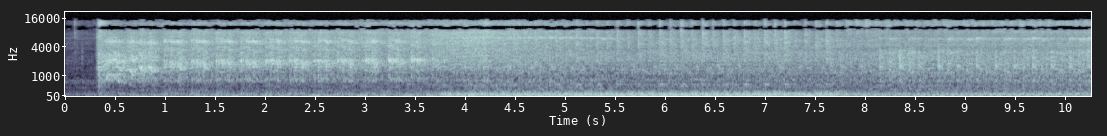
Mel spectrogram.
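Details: Newly built SoCal Diesel twin-turbo 1,000hp Duramax diesel at first fire-up: lights off and settles into a lumpy, uneven, loping chug; wrong firing order.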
